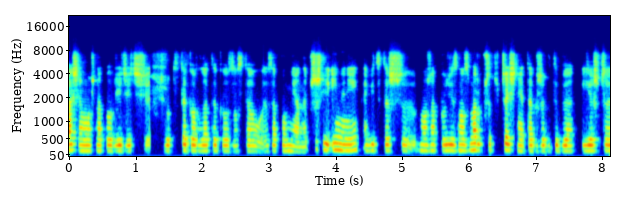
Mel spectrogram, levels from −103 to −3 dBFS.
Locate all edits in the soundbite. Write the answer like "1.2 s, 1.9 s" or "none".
1.9 s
